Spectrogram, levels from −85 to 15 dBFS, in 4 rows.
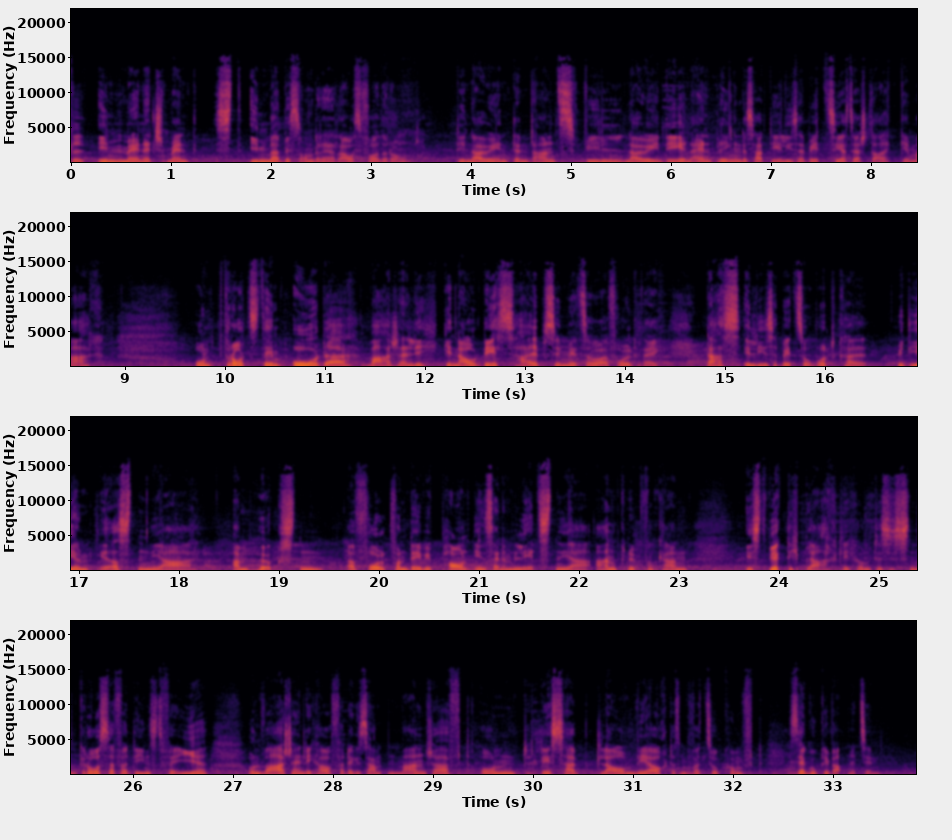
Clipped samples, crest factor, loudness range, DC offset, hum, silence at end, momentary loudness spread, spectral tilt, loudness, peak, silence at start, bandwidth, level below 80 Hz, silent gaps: under 0.1%; 24 dB; 6 LU; under 0.1%; none; 0 s; 11 LU; -4.5 dB/octave; -30 LUFS; -8 dBFS; 0 s; 15.5 kHz; -54 dBFS; none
